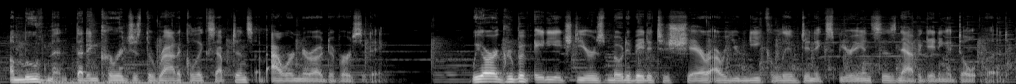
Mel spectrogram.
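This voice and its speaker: A man in his thirties hosting a podcast, reading a welcoming intro and asking gentle questions. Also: low-pitched. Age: 30s. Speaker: podcast host. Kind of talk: scripted podcast intro and interviewing.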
